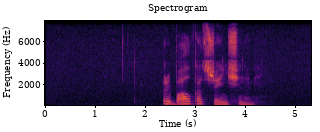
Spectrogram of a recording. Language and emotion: Russian, sad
